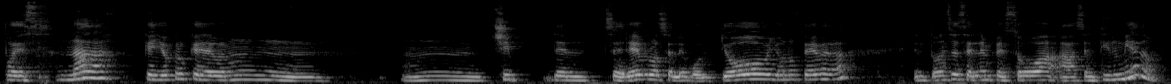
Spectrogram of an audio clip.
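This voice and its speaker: A woman's voice: medium pitch, slow pace, dark tone. Woman, middle-aged, conversational storytelling, distant mic, echoey room. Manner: conversational, often adds a questioning tag to her sentences. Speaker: podcast host. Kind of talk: personal storytelling. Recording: roomy sound, speaker off-mic.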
